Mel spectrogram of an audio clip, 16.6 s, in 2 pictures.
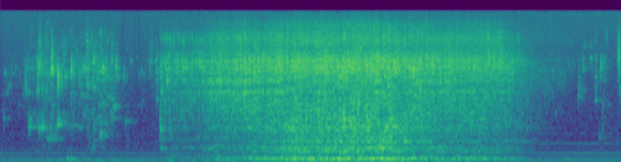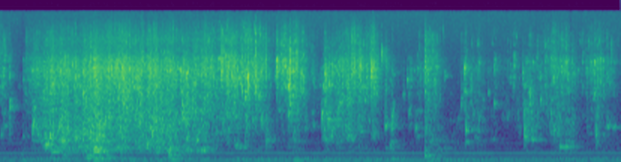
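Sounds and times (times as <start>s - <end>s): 
water pouring into bathtub: 0.4s - 7.4s, 8.6s - 13.9s.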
